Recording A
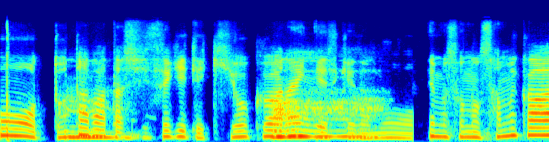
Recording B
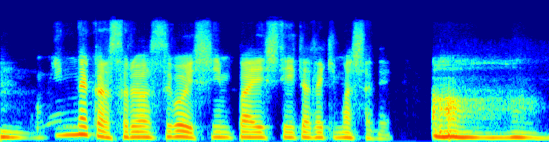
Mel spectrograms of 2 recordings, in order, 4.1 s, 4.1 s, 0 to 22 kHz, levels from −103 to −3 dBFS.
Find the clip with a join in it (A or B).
A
